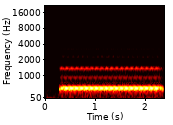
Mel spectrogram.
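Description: Telephone ringback tone of an outgoing call: one steady, loud ring lasting about two seconds, starting a quarter second in.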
